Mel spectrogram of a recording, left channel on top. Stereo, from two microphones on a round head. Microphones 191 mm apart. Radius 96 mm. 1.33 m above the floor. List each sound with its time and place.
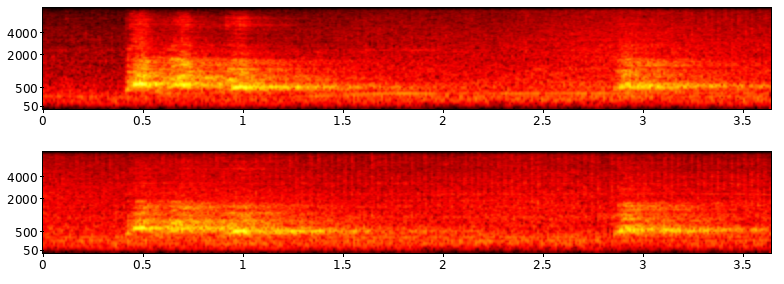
0.4 s a dog barking: 45° left (ahead or behind), 1.1 m; by 3.1 s 15° right (ahead or behind), 2.5 m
